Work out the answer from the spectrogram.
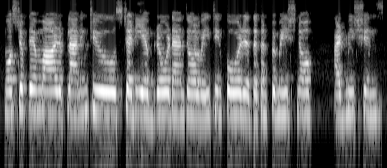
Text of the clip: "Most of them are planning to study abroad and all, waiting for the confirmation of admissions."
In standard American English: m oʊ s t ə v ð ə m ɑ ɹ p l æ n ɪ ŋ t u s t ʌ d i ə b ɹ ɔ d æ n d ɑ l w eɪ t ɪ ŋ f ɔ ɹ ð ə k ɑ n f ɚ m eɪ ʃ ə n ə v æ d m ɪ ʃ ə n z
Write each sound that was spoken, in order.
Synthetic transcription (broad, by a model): m oʊ s t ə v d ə m ɑ ɹ p l æ n ɪ ŋ t u s t ʌ d i ə b ɹ ɔ d æ n d ɑ l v eɪ t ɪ ŋ f ɔ ɹ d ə k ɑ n f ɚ m eɪ ʃ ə n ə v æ d m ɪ ʃ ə n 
